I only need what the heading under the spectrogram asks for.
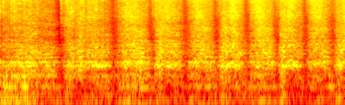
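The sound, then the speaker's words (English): Animal rescue volunteers in Kaohsiung use a hand saw to cut through a pipe that is too small for a trapped puppy to fall out of. Steady back-and-forth strokes make a loud, rasping scrape about twice a second, with no voices. “So they had no choice but to use a saw and cut through the pipe.”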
